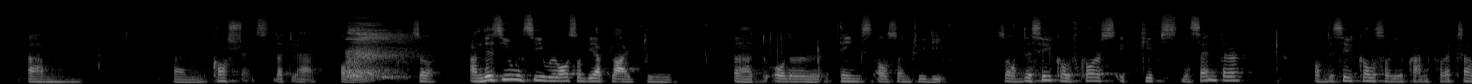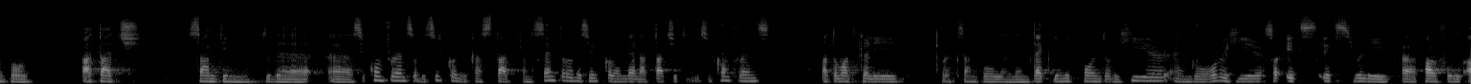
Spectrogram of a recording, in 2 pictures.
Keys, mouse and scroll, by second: 5.9 Escape, 6.3 click, 7.4 Delete, 8.5 click, 10.0 Escape, 11.2 click, 11.6 Escape, 19.8 click, 21.5 click, 22.2 Escape, 24.7 click, 26.2 click, 26.7 Escape, 27.4 middle click.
